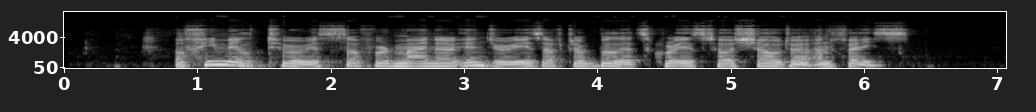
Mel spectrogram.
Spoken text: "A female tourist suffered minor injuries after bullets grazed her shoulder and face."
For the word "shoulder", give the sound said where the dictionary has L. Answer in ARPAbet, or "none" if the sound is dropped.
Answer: L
